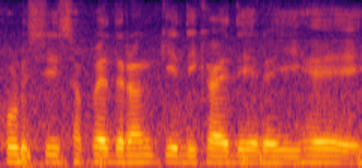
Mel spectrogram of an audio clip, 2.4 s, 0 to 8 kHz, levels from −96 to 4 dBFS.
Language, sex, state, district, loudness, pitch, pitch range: Hindi, male, Gujarat, Gandhinagar, -16 LUFS, 120 Hz, 115-125 Hz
